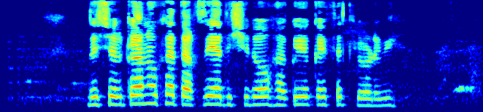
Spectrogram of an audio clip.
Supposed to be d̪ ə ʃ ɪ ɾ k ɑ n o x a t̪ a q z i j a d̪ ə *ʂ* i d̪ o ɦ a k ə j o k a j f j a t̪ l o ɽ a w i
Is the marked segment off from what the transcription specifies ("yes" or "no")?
yes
